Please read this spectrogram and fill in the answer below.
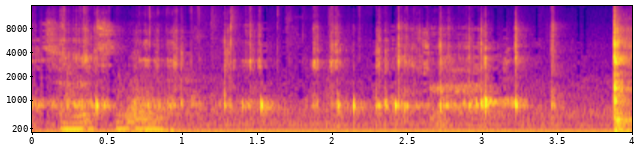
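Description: Small clinks and scrapes of a metal knife against a cooking pot as tomato paste is worked off the blade into the stew ingredients, with one sharp tap near the end.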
